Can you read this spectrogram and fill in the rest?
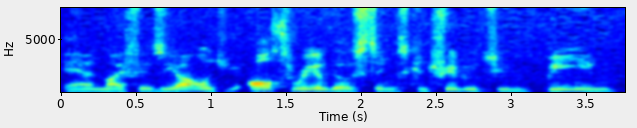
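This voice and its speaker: A middle-aged man, a life coach, telling his story in an interview, often jumping into lively quoted voices. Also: moderate pace, slightly rough, poor audio. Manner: acts out quoted voices with big pitch jumps. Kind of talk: animated storytelling in a podcast interview.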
